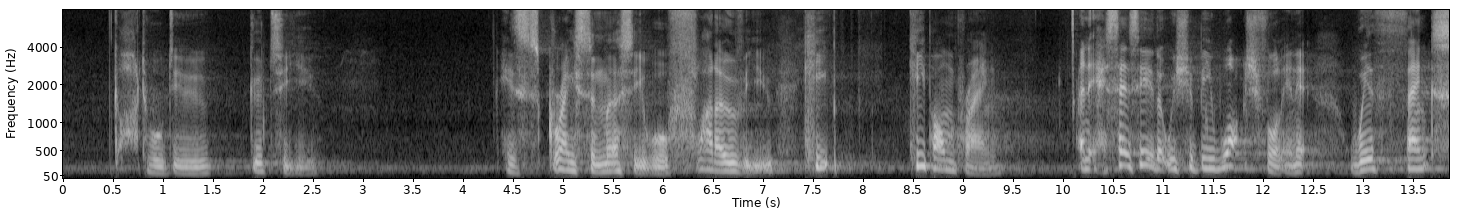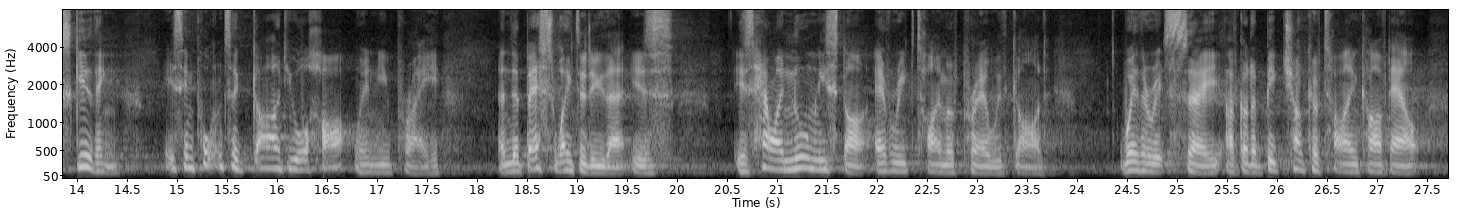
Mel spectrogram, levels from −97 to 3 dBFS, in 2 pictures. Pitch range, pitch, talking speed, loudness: 130-205 Hz, 175 Hz, 155 wpm, -25 LUFS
